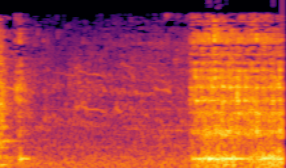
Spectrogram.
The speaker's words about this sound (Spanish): Y ahí está, el mar está empezando a vaciarse, compañeros. el, agua rápidamente va eh, vaciándose y desplazándose.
